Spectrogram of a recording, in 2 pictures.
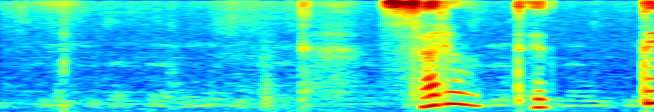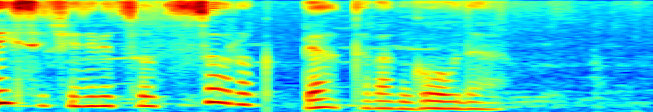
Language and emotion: Russian, positive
